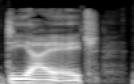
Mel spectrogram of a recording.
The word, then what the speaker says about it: DeJounte: DiHJHON-TAY. I actually give you the pronunciation. – And I have one that says DiHZHAHN. Either way, it's correct.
